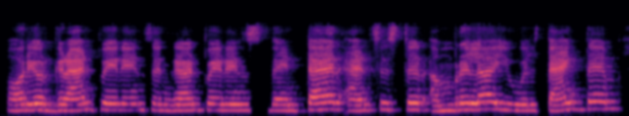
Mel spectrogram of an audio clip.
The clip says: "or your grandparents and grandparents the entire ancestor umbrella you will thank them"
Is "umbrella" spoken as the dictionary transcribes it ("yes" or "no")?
yes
